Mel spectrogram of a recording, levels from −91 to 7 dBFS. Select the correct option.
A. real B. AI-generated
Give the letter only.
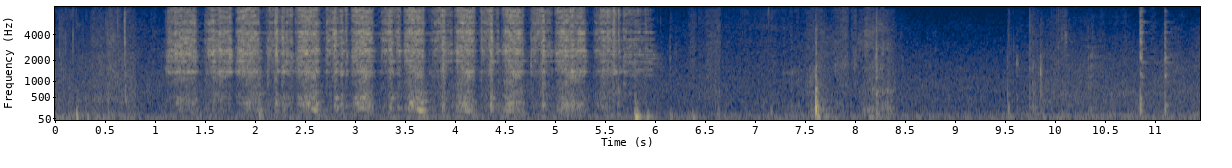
A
